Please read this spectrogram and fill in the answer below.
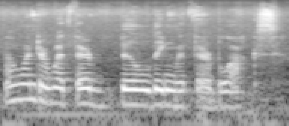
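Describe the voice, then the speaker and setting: A woman preschool teacher reading aloud to young children in a deliberate, child-directed way, often asking prompting questions. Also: on the low side, vocal fry, mellow, slight background noise. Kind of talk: read-aloud and sing-song circle time for young children.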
